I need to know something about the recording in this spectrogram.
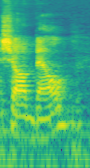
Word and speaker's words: Schawbel: really excited about this one we got Shaw Bell and you said it right I did say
